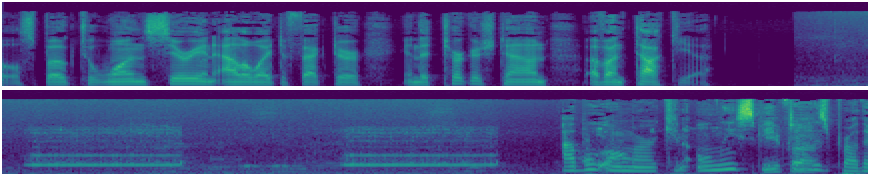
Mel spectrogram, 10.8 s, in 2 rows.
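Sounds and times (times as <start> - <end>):
speech: 0.1 - 4.5, 8.9 - 10.8
low murmur: 5.2 - 9.1
telephone dialing tones: 5.6 - 6.6, 7.5 - 8.6.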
